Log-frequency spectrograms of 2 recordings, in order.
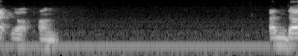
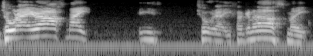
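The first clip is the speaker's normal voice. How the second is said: put-on high, loud Norfolk old woman scolding; broad Norfolk yokel telling him off; Norfolk accent; 7 semitones higher, 4 dB louder than usual. Old Norfolk woman heckling Copernicus, high and loud.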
